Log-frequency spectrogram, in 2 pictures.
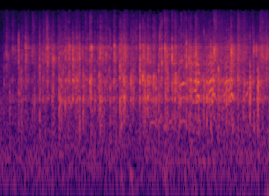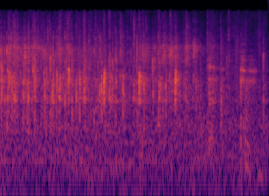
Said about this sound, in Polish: Dziękujemy serdecznie, proszę brawa.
